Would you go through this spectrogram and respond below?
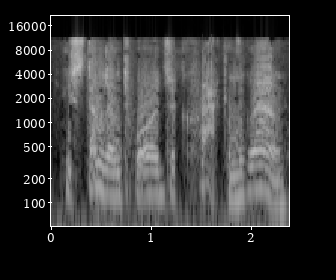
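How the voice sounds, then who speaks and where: A man's voice: medium pitch, normal speed, slightly rough, poor audio. A man voicing an anxious ordinary Earthman in an amateur radio play reading, nervously describing what he sees. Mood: worried.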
